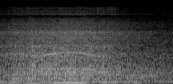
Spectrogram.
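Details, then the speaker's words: Mitsubishi Lancer idling after alternator bearing replacement: smooth petrol idle with a steady low hum; the loud metallic bearing noise heard before is gone. "so ayan ah wala na yung tunog kanina na naririnig namin nung customer na tunog bearing bakal so yan Okay na"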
